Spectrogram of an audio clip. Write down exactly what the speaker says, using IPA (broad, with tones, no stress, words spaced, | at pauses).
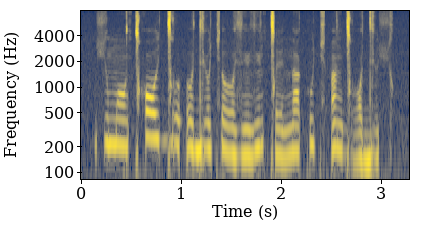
çɯ˧mɔ̃ː˧ ǀʰɔː˦i̯ɡ͡ǀɤ˦ ʔɤ˧ dʲɔː˧cɾɤː˨zʲɔ̃˨zʲɔ̃˦ ǀe˨ na˧ ku˦cʔã˦ɡ͡ǀɔː˨ dʲɔ˨˦ç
